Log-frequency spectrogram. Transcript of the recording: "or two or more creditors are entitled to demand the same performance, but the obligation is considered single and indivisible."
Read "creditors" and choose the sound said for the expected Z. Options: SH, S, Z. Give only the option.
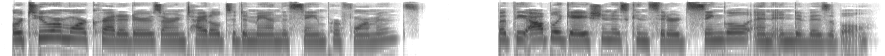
Z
